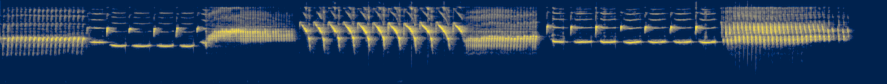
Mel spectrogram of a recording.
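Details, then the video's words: Canary singing nonstop as a lure for young birds to roll; alternating buzzy rolls and crisp repeated notes, with steady runs of fast, evenly spaced high chirps between dense trilled stretches. "PANCINGAN BURUNG KENARI GACOR SEKETIKA BIKIN PAUD NGEROL NGK MAU DIAM"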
